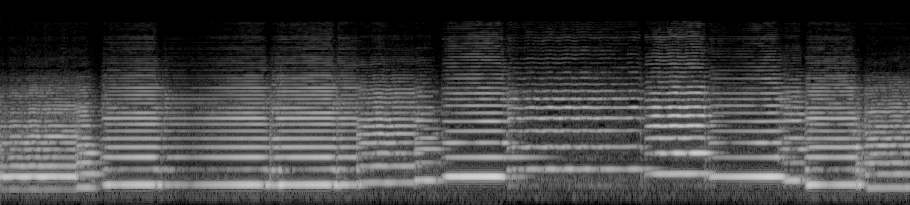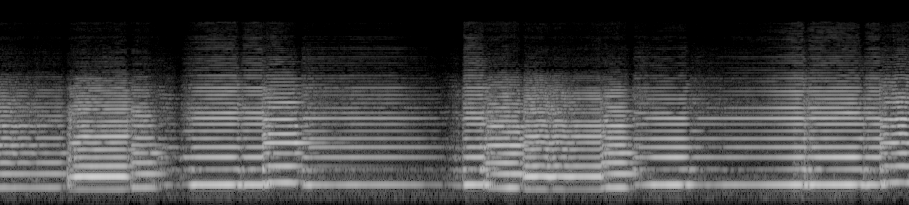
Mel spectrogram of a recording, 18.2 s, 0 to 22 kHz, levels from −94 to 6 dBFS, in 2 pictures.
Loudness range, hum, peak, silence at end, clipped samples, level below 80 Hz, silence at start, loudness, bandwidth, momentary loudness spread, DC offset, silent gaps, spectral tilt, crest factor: 3 LU; none; -8 dBFS; 0 s; under 0.1%; -76 dBFS; 0 s; -21 LUFS; 9 kHz; 11 LU; under 0.1%; none; -3 dB/octave; 14 dB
